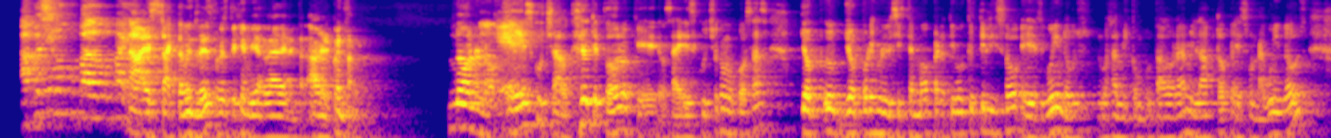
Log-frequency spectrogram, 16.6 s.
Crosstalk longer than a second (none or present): none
